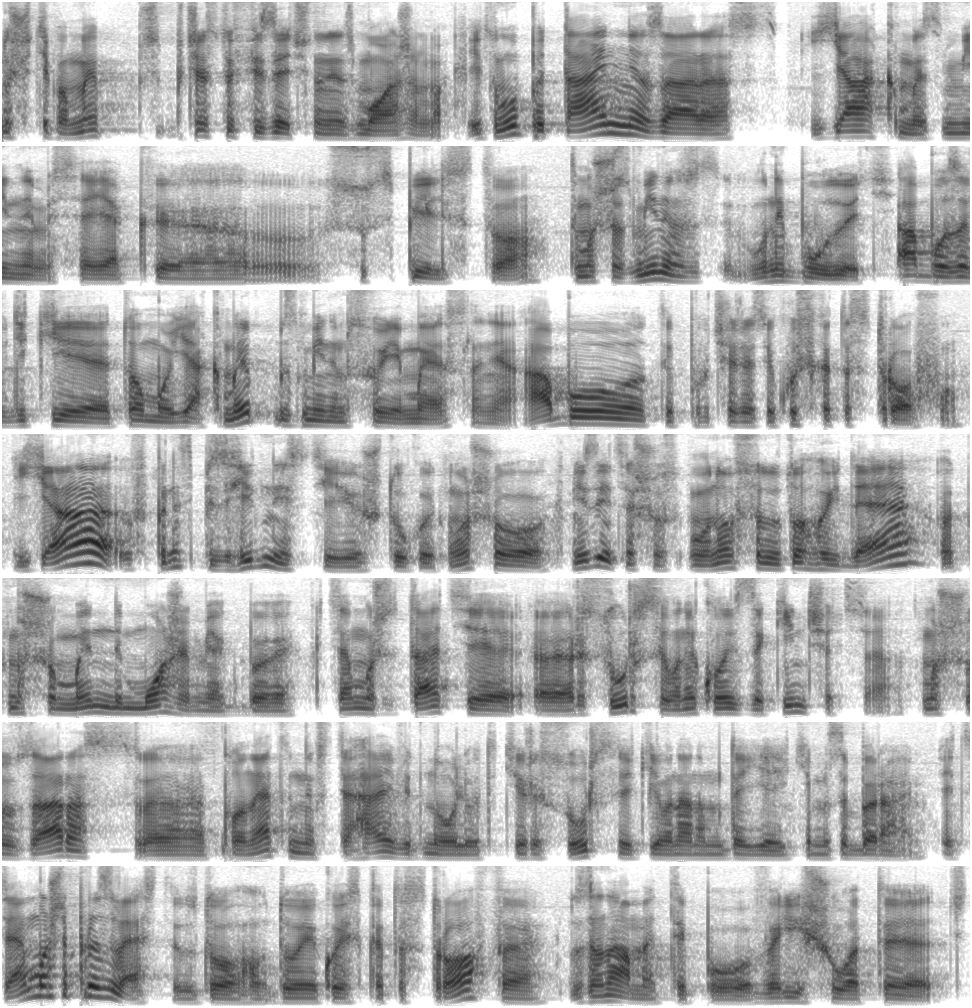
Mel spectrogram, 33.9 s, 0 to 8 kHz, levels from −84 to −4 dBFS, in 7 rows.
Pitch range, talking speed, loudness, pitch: 90-125 Hz, 175 wpm, -25 LUFS, 95 Hz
